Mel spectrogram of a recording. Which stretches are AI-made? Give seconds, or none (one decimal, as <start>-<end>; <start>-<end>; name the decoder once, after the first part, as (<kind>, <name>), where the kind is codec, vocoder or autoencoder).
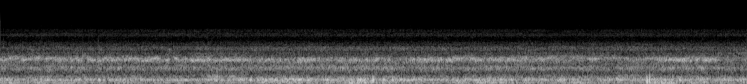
0.0-0.7 (autoencoder, DAC-VAE); 1.5-2.5; 5.2-6.0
